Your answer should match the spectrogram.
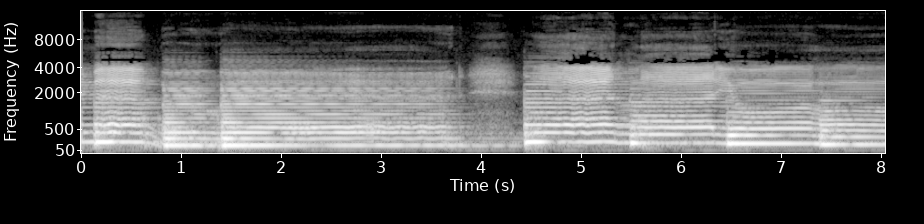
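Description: One low voice sings the tenor line of a choral song in slow, held notes with vibrato, stepping from pitch to pitch, with a short break for breath about four seconds in.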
